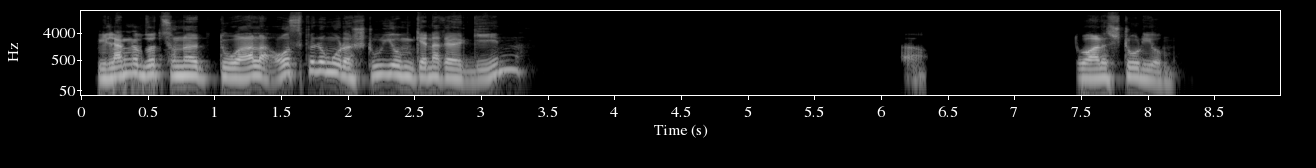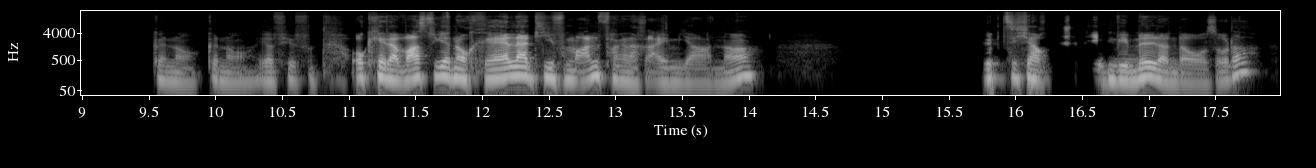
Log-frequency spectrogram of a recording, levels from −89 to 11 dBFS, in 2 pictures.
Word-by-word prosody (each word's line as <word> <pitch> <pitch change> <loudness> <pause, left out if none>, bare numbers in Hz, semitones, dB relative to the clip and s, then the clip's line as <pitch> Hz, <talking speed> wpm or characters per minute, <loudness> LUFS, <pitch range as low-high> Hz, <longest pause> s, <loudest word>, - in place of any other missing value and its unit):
Wie 130 - 0
lange 160 +5 +4
würde 175 +1 0
so 160 - -2
'ne 160 -1 +4
duale 140 +2 +2
Ausbildung 210 +4 -1
oder 155 -8 +2
Studium 160 +3 -2
generell 140 -3 +1
gehen? 170 - -7 2.8
Ah. - - -16 1.1
Duales 135 0 +3
Studium? 120 - -4 1.3
Genau, 100 -5 -14
genau, 100 -4 -14
ja, 105 0 -9
4, 105 +1 -16
5 - - -22 0.2
Okay, 140 +1 0
da 115 -2 +4
warst 140 +5 +6
du - - -5
ja 155 - +3
noch 130 -3 0
relativ 135 0 +4
am 120 - -5
Anfang 135 -8 -3
nach 95 - -9
einem 95 0 -7
Jahr, 90 -2 -12
ne? 145 - -5 1.7
Wirkt 130 0 -7
sich 135 -2 -6
ja - - +2
auch - - -14
bestimmt - - -15
irgendwie 115 -2 -4
mildernd 115 -6 0
aus, 90 -1 -9
oder? 210 +7 -7
135 Hz, 135 wpm, -23 LUFS, 110-155 Hz, 2.8 s, warst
